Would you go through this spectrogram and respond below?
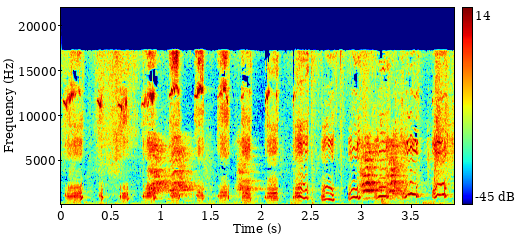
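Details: Short burst from a toy poodle in the Odawara branch of the Inu no Ie pet shop: quick, sharp yelps repeated several times a second, ending in rising and falling squeaky whines.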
